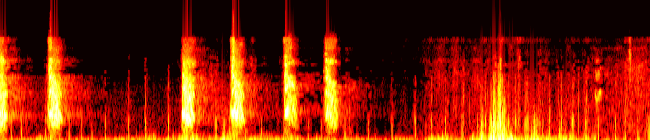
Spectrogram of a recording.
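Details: Fergus, a white Scottish Terrier in Wellsville, New York, gives five sharp, clipped barks within about three and a half seconds, followed by a lower, rumbling noise and softer indistinct sounds.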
